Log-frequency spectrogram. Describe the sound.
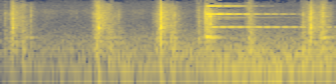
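Typewriter keys strike on an old, balky machine that was recently cleaned and fitted with a new ribbon. Five sharp, unevenly spaced clacks sound alone, and a thin ringing tone lingers after some strokes.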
